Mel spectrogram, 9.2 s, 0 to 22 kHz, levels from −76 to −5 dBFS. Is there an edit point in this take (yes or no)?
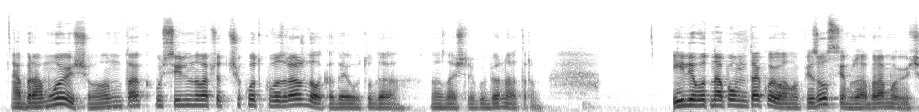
no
